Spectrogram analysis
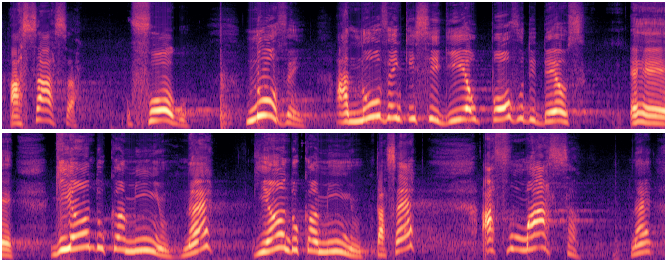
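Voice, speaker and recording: A woman's voice: high voice, in a large hall. A woman with a Brazilian accent teaching an online Sunday school Bible lesson in a conversational way, often ending her sentences with a questioning tag. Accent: Brazilian Portuguese.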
